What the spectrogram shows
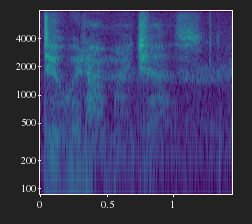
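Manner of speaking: soft, breathy, intimate whisper. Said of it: "she pulls you in close".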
